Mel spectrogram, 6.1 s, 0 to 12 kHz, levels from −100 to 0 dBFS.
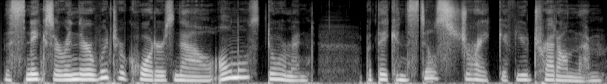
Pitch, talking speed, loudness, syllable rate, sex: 190 Hz, 200 wpm, -18 LUFS, 4.9 syllables/s, female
